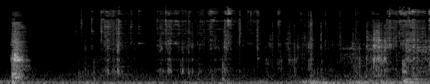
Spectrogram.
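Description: A bunch of car keys jingling, with a sharp click at the start and then light metallic clicks and taps as a key is worked into a yellow club-style steering-wheel lock to unlock it.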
